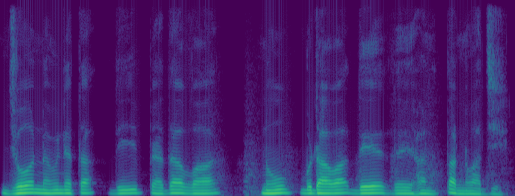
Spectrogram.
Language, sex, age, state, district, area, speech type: Punjabi, male, 30-45, Punjab, Amritsar, urban, spontaneous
